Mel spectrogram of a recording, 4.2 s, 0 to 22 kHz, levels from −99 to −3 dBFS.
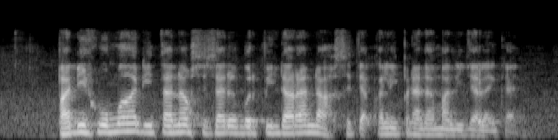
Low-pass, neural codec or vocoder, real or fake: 9.9 kHz; codec, 24 kHz, 6 kbps, HILCodec; fake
